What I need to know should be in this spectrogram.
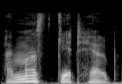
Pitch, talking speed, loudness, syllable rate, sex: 110 Hz, 195 wpm, -16 LUFS, 3.7 syllables/s, male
